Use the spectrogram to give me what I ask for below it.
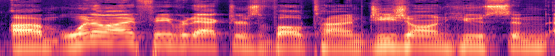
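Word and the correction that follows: Djimon Hounsou: Ji-Mon Hasu.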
